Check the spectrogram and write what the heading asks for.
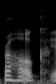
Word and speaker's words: prahok: Am I saying that right? – Oh yeah, prahok. Perfect.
